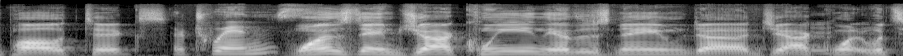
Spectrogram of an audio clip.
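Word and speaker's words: Joaquín: One's named Joaquin. The other's named Jack. What's the other name? They're both Julian. Julian, right? So you don't pronounce the J in either case.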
